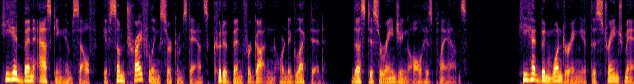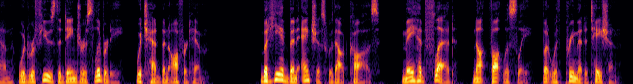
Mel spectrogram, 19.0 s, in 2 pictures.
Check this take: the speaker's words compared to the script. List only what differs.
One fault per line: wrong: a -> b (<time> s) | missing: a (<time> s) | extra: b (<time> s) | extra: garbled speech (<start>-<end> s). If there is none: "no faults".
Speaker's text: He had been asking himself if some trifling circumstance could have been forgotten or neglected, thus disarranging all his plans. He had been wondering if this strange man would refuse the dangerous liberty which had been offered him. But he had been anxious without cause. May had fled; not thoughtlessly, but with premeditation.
wrong: this -> the (8.8 s)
